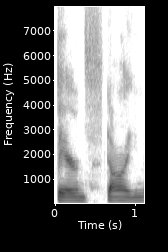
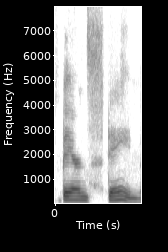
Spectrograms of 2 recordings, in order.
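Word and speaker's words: Berenstain: the song is the way that I've always pronounced it myself it is never supposed to be Berenstein it's Baron stain I've always heard it that way I don't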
